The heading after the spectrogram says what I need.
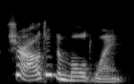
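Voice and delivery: usual speaking voice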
